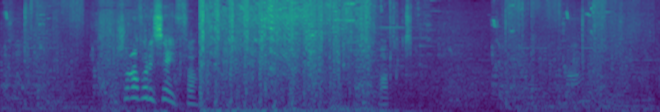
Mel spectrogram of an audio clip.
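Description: Gunshots ring out in a game.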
